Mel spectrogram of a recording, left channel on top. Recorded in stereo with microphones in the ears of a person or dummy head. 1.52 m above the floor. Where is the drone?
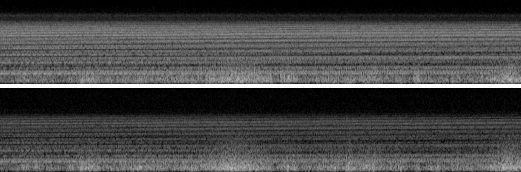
70° left (ahead or behind); by 5.2 s 65° left (ahead or behind).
